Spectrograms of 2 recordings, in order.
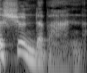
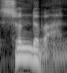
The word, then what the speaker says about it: Sundarban: the Sundarban as it's pronounced, although you might want to call it Sundarban as spelt.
